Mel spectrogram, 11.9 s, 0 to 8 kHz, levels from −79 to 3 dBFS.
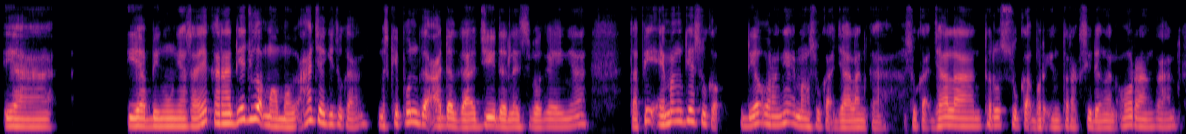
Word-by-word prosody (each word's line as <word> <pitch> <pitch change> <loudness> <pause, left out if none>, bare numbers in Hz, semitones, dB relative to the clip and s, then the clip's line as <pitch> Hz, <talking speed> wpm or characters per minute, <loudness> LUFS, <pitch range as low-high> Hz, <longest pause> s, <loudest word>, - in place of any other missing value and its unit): ya 120 -1 +1 0.8
ya 130 -1 +4
bingungnya 125 +1 +3
saya 165 +11 +2
karena 175 -1 +5
dia 220 - +4
juga 240 -11 +6
mau-mau 120 -2 +1
aja 215 -2 +2
gitu 155 -5 -2
kan, 140 +7 -6
meskipun 165 +8 0
enggak 155 - +2
ada 130 - +3
gaji 120 +3 +2
dan 115 - +4
lain 115 - -2
sebagainya, 115 +3 -2 0.5
tapi 205 -6 -3
emang 195 +6 +2
dia 205 -1 +1
suka 165 -7 -4 0.2
dia 145 +7 +1
orangnya 160 +3 -1
emang 130 -4 0
suka 115 -4 -6
jalan 110 0 -1
Kak, 95 +1 -13
suka 120 -3 -6
jalan, 130 0 +1
terus 135 0 -1
suka 120 -5 -4
berinteraksi 110 +1 -5
dengan 105 0 -3
orang 120 -4 -1
kan. 115 +1 -6
125 Hz, 180 wpm, -24 LUFS, 115-150 Hz, 0.8 s, juga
